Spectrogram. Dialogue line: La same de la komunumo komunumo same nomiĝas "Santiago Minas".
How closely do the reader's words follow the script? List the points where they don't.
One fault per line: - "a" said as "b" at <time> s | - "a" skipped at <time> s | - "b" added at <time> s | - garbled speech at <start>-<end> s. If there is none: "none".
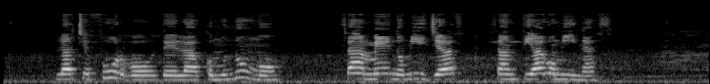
- "same" said as "ĉefurbo" at 0.8 s
- "komunumo" skipped at 2.7 s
